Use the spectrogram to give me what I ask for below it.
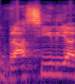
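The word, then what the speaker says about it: Brasília: अब एक और बात इसके ध्यान रखने, कैपिटल वो ब्राज़ीलिया भी बोल देते हैं कई लोग, इसको प्रोनाउंसिएशन में गड़बड़ करते हैं, और कई लोग इसे ब्रासीलिया भी बोल देते हैं।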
